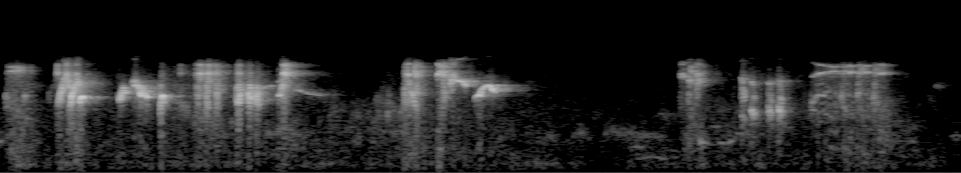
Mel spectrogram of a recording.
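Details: Oriental magpie-robin in full, energetic song: bursts of loud, varied whistled and scratchy phrases in quick runs, pausing briefly between groups, then sharper clipped notes and a thin high buzzy phrase near the end.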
